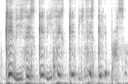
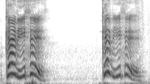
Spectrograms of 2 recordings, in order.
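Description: First: Whispered disbelief, very soft; incredulous whisper. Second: High-pitched, drawn-out disbelief; incredulous exclamation. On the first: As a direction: repeat it under your breath, voiceless. Repeated disbelief fading into whisper. (susurro de incredulidad) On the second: Disbelief at failed game start. (exclamación aguda de incredulidad) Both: Real, not acted.

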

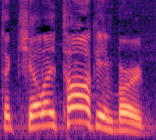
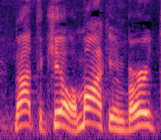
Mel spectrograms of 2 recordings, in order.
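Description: First: Talking hervorgehoben; Talking gegen Mocking betont; stress on Talking. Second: Said in the usual way. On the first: Shown as a demonstration.

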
